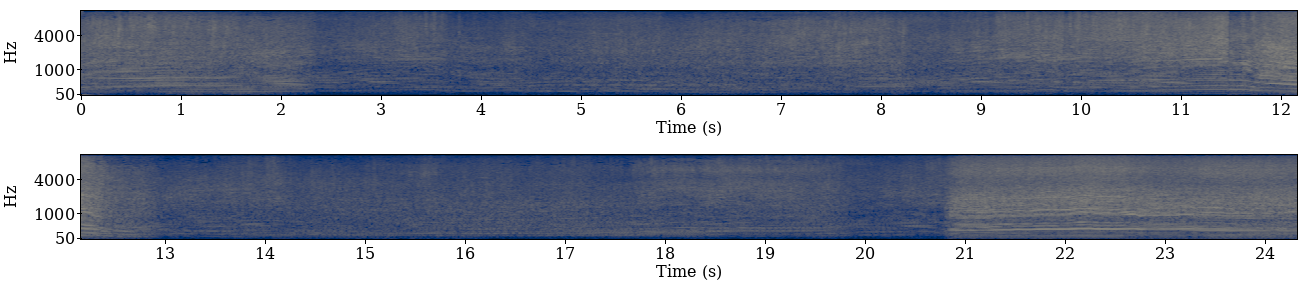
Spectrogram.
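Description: Race trucks lap the Sonoma road course, engines roaring and revving through gear changes, one truck swelling loud as it passes close before the field fades to a steady distant drone.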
